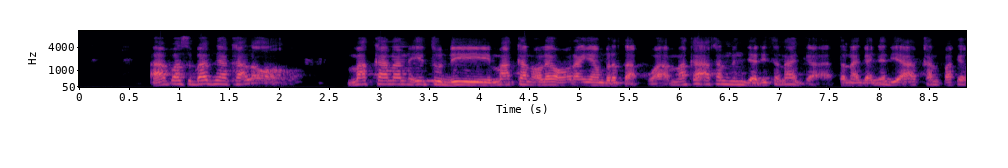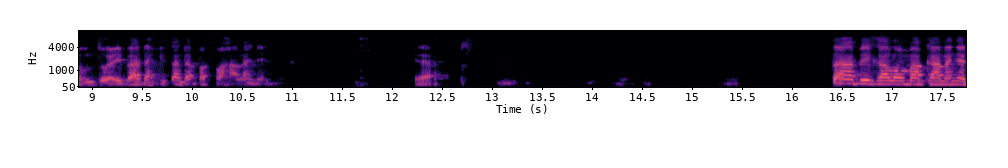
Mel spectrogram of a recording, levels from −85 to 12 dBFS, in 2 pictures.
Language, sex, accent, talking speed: Indonesian, male, native, 90 wpm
